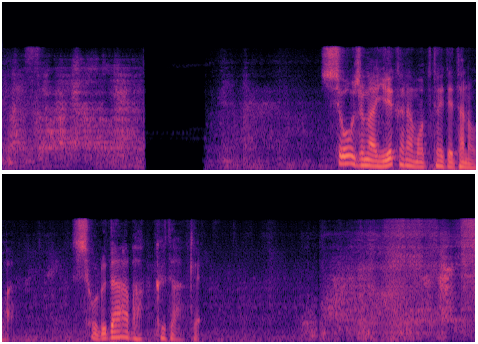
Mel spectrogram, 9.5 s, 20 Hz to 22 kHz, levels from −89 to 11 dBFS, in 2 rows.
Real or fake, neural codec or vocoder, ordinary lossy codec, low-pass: fake; codec, 16 kHz in and 24 kHz out, 0.8 kbps, FocalCodec, streaming, 65536 codes; none; 7.2 kHz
